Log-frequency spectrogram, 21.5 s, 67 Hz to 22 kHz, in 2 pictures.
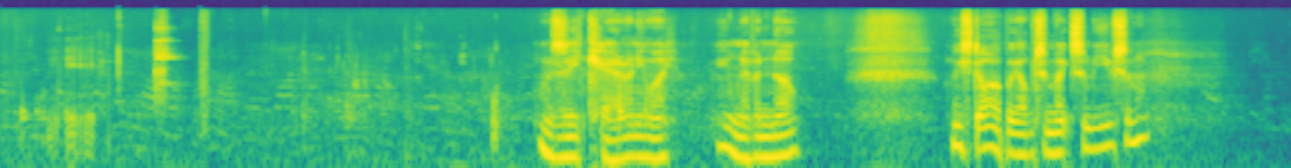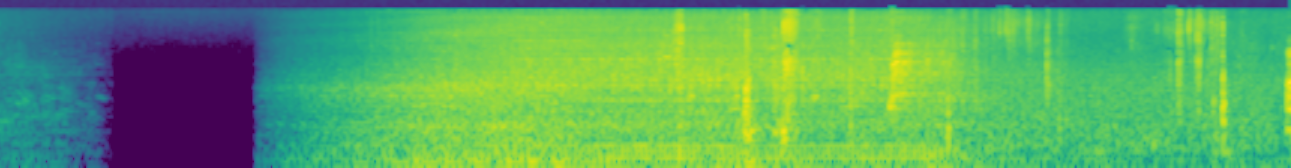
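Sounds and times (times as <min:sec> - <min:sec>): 
speech: 0:00.2 - 0:01.2, 0:04.5 - 0:09.8
car engine idling: 0:13.0 - 0:20.0.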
